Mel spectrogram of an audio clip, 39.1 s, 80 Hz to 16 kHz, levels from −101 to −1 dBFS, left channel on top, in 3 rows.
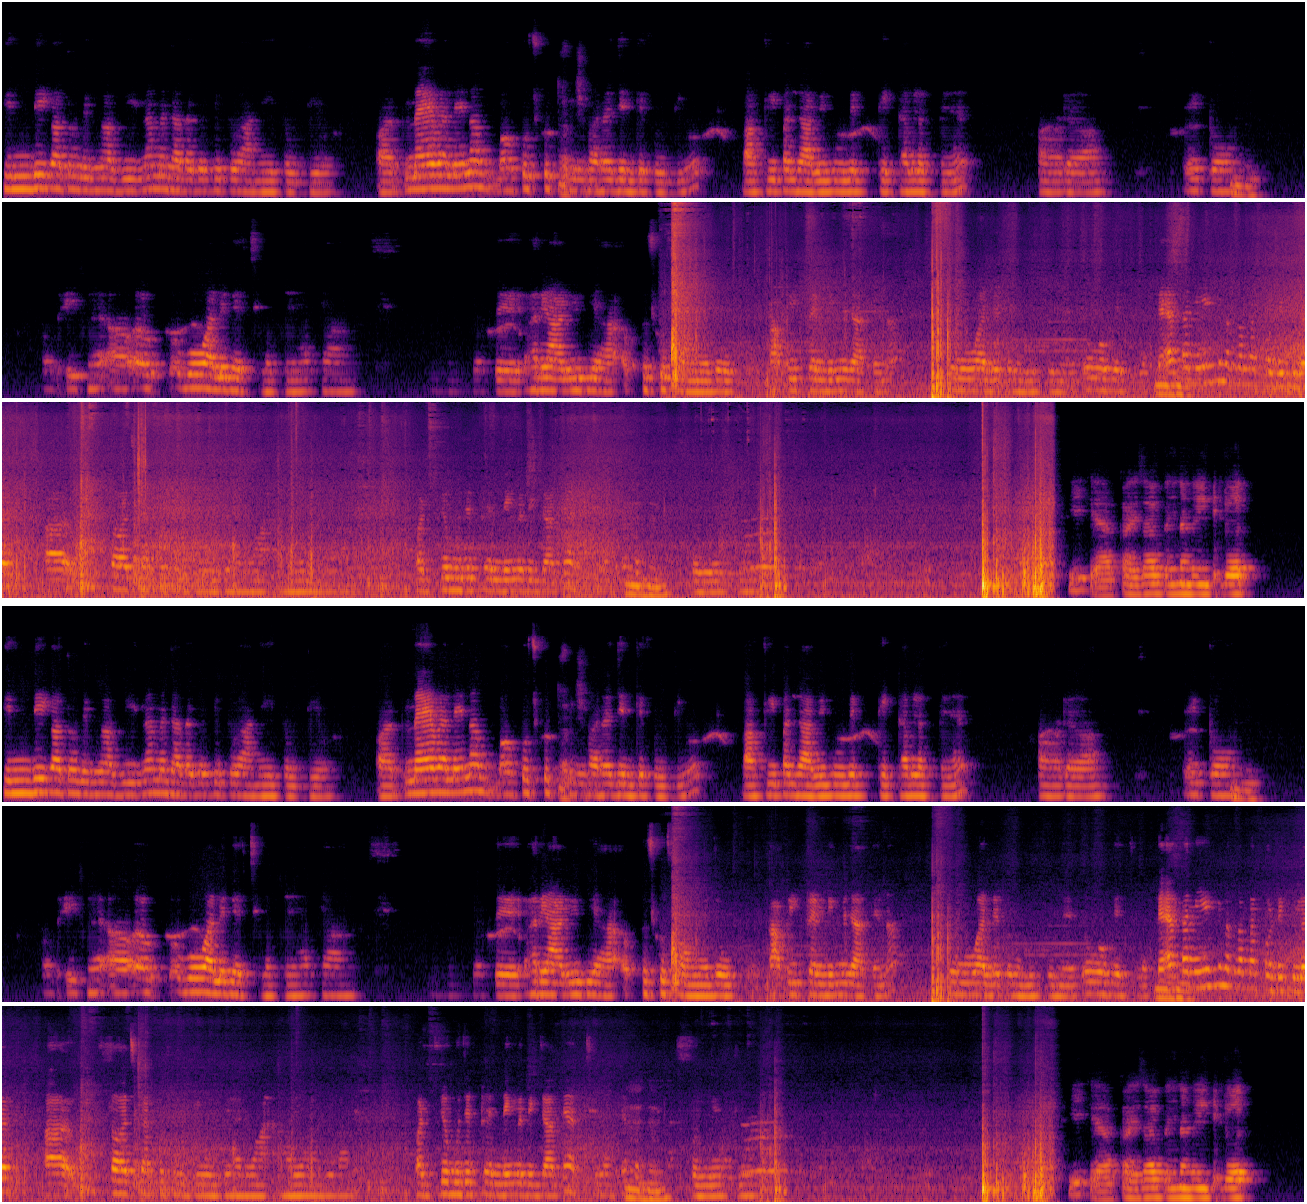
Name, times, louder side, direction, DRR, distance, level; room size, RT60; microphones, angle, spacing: voice 1, 0.0-3.3 3.7-9.6 10.4-11.0 11.8-12.4 13.4-16.5 17.7-22.0 22.5-29.6 30.2-32.4 33.0-34.0, right 2 dB, 70° right, 1.6 m, -35 dB
voice 2, 5.5-5.9 12.3-12.5 24.5-24.9 32.3-32.7 36.7-38.5, equal, 15° left, 3.1 m, -33 dB
sound 1, 19.6-36.6, left 6 dB, 65° left, 0.3 m, -34 dB
9.7 x 4.3 x 2.9 m
head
